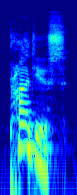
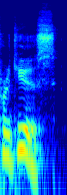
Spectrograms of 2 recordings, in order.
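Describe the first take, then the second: First: The stress is on the first syllable. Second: The stress is on the second syllable. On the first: It is the noun meaning farm goods. "앞에 강세가 있을 때는 명사로 쓰여요" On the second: It is the verb meaning to make. "동사로 쓸 때는 강세가 뒤에 있어요"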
